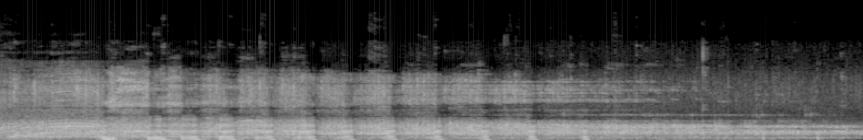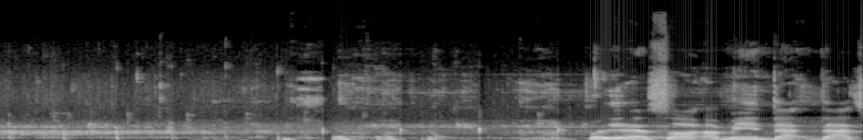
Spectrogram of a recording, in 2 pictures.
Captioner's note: applause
